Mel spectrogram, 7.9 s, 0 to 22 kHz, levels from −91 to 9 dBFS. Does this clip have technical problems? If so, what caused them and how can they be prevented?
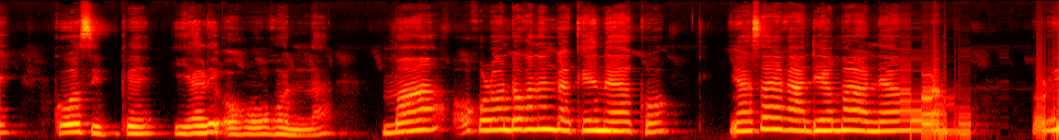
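Yes. From 6.76 s to the end at 7.95 s, new audio likely arrived too slowly, so the playback path kept filling the gap by looping the last short buffer of about 10.7 ms instead of the sound that should have come next. That is robotic sound from repeated short buffers. For most of this stretch the loops impose a buzz near 94 Hz, giving a metallic buzz that only loosely follows the original contour. Preventing it means giving the audio source enough buffering and processing headroom that data always arrives before the output runs dry.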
